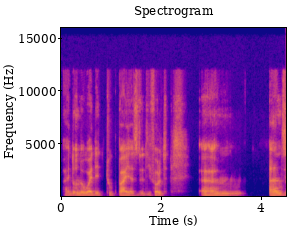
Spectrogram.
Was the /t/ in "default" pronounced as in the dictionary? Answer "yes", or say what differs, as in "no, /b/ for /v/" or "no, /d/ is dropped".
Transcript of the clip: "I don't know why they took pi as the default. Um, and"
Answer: yes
